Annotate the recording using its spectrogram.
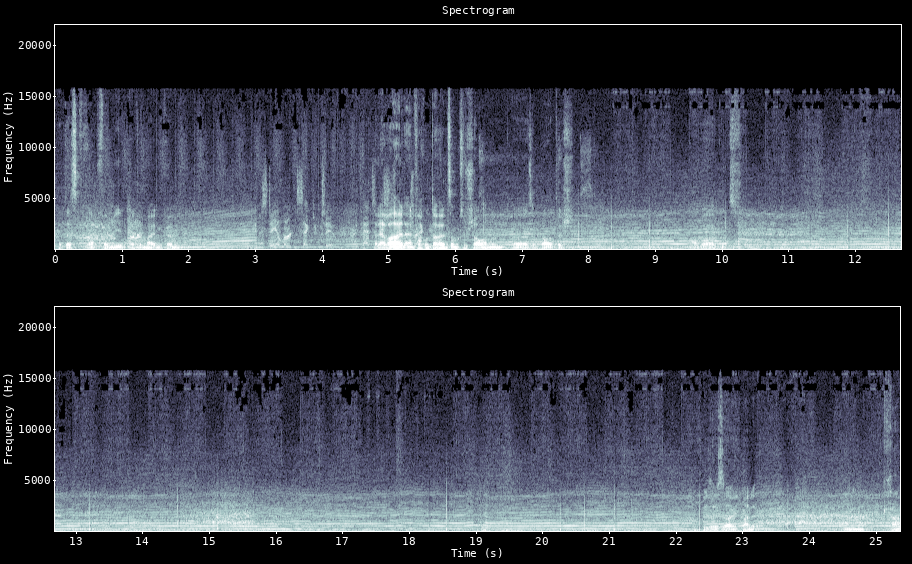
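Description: A racing car engine roars and revs up through the gears.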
